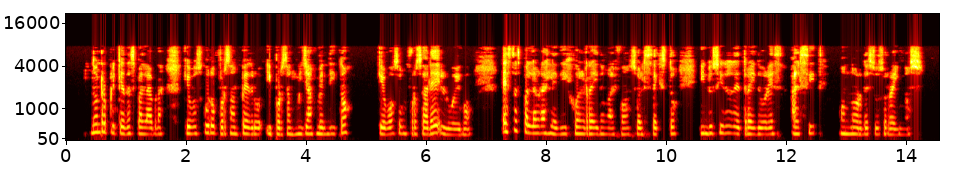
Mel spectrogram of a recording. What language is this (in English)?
Spanish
